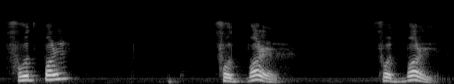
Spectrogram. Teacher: méxico y centroamérica pronuncian agudo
